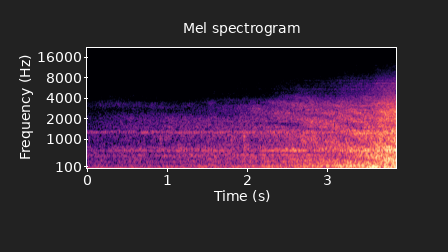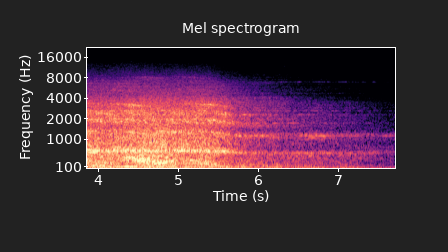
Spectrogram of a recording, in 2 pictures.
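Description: TransPennine Express Class 185 diesel multiple unit passing at speed. Its noise builds, is loudest about four and a half seconds in, then fades as it draws away.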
